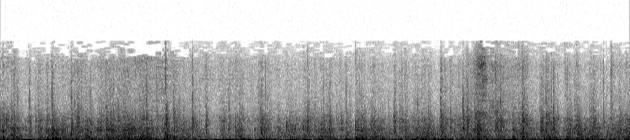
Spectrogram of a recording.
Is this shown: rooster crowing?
no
